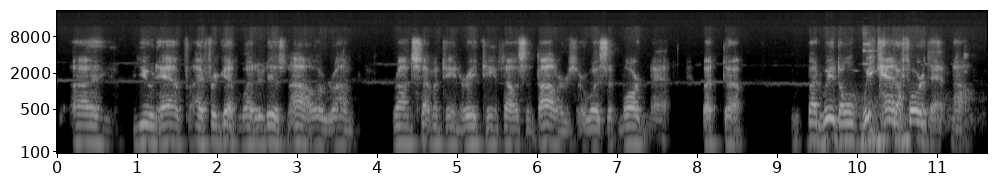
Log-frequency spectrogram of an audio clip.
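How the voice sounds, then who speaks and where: Somewhat breathy, a man speaks in a dark, mellow tone at a medium pitch with fairly even intonation. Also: moderate pace. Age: 90s. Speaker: society officer at members meeting. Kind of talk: business meeting discussion.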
